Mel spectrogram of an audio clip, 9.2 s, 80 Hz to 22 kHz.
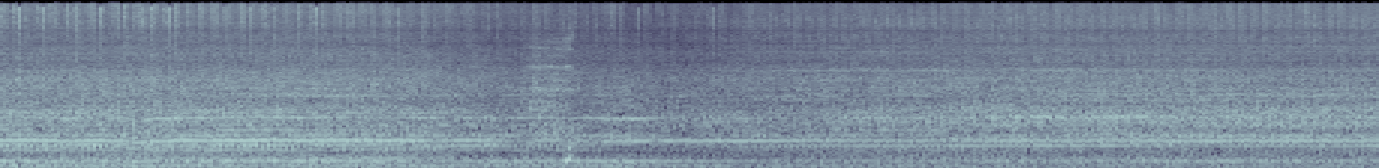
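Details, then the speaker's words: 1996 Jaguar XJ6 inline six just after an oil change with Mobil 1. It idles steadily with a smooth low hum and a faint light tick, no misses or knocks, purring better than before. No leaks; spark plugs are still needed. "She is purring way better than she was."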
